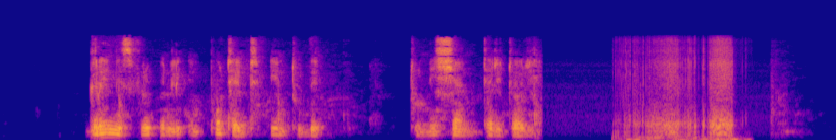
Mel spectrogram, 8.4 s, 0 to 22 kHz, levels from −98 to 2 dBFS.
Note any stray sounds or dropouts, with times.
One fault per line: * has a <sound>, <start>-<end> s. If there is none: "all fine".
* has a squeak, 6.1-7.5 s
